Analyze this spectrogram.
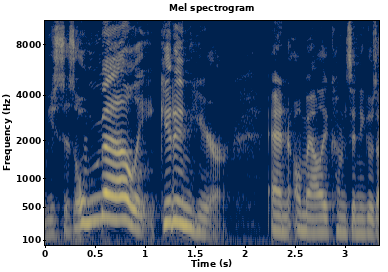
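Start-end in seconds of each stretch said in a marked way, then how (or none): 0.3-1.8 retold yell. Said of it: "Alex yells his name".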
